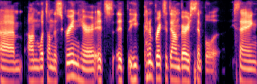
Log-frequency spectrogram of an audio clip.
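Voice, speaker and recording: With an American accent and a bright, sharp tone, a man speaks at a moderate pace in a dry sound with no echo. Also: quiet background. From California. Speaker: employer brand manager; presenter. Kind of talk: webinar presentation. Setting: online webinar. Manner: hesitant, many fillers. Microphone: headset.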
